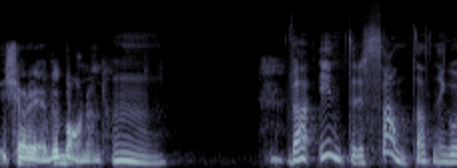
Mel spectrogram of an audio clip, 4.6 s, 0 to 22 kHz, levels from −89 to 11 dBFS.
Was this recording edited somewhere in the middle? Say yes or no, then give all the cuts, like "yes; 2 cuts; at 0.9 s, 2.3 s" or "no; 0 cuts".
no; 0 cuts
